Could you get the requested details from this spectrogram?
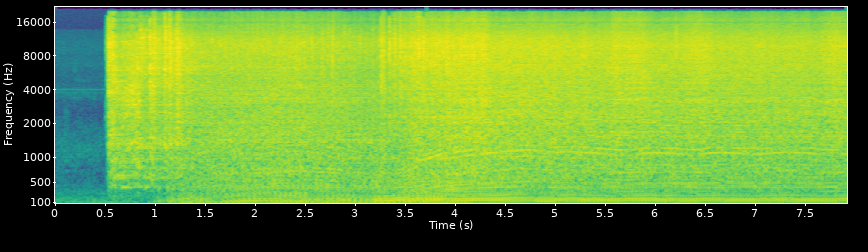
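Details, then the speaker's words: Generac Guardian Ultra Source 15000 W standby generator started after oil and filter change (Royal Purple 5W-30 full synthetic, Fram PH4967 filter, about 1.6 quarts): catches straight away, steady even run, no knocks, misses or hunting; normal running. "So now what we have left is we just gotta fire it up and make sure everything's running fine. So when we need it, it's ready to go."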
